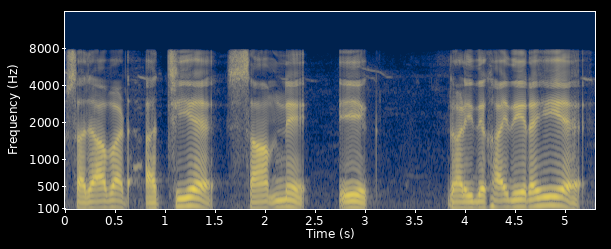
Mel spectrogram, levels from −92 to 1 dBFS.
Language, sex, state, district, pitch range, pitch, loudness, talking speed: Hindi, male, Uttar Pradesh, Jalaun, 110-135 Hz, 120 Hz, -17 LUFS, 115 wpm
